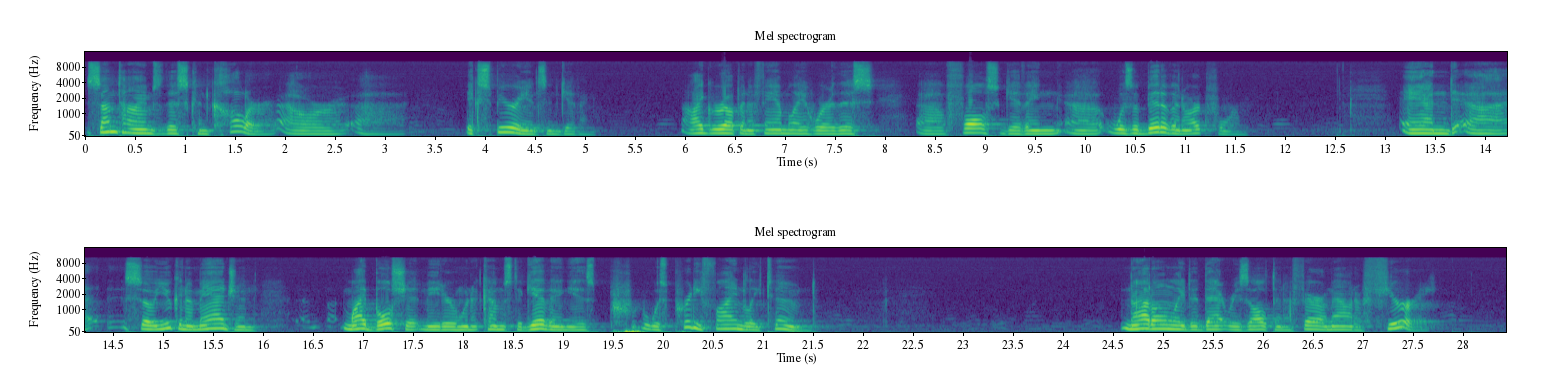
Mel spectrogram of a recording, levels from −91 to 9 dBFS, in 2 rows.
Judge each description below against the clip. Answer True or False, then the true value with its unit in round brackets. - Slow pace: True (125 wpm)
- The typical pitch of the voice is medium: True (150 Hz)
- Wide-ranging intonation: False (3.8 semitones)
